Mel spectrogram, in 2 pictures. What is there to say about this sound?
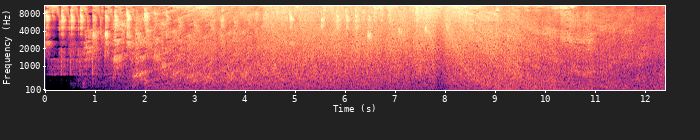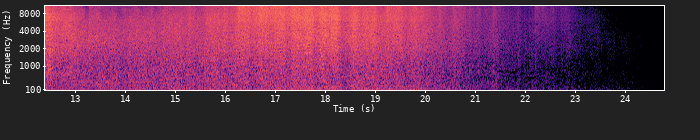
Phase Breath
Very active multiple impact hits dissolving to white noise.
active, breath, grain, impact, noise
